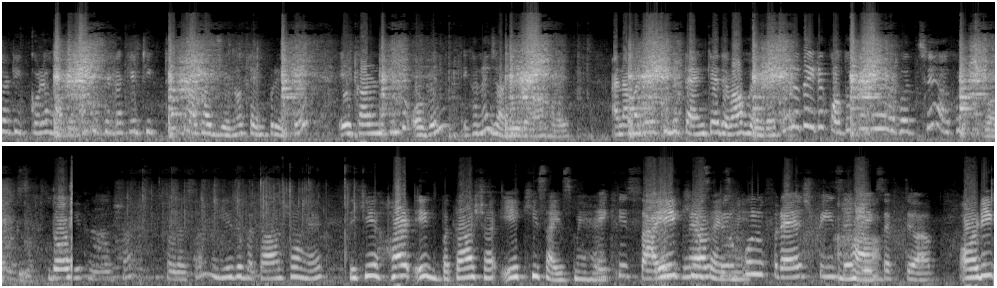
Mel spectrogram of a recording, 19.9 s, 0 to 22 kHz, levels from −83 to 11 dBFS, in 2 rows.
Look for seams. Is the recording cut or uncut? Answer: cut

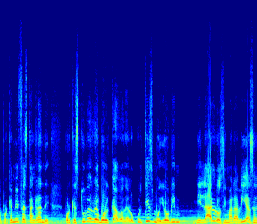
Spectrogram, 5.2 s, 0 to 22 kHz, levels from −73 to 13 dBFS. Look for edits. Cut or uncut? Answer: uncut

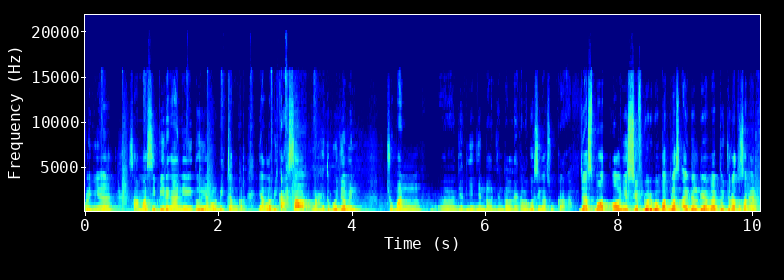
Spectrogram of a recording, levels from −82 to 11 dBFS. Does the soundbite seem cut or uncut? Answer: uncut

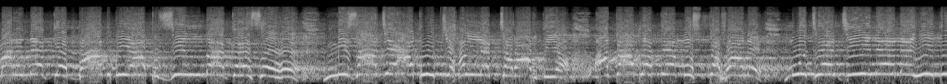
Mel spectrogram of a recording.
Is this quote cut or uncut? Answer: uncut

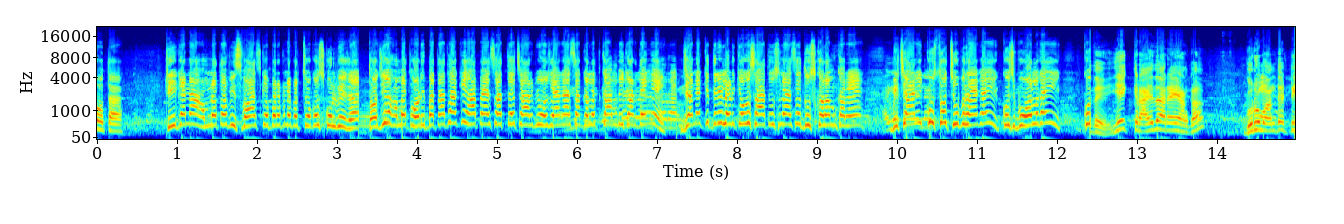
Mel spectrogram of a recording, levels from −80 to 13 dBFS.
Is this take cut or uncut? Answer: cut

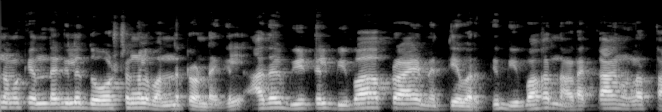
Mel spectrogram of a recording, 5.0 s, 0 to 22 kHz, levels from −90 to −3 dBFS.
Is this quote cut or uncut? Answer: uncut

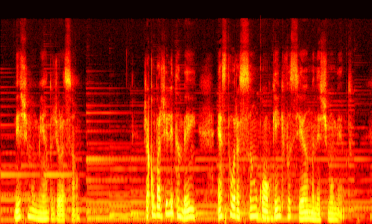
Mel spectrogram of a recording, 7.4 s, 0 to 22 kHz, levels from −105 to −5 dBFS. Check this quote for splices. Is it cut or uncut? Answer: uncut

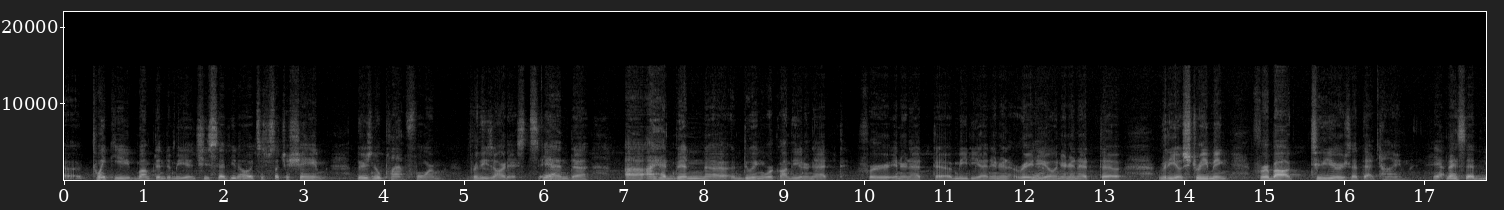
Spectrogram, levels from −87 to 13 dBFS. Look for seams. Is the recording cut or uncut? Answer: cut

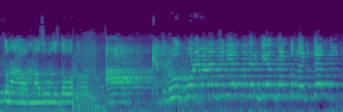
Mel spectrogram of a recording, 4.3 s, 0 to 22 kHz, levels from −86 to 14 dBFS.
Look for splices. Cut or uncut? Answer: cut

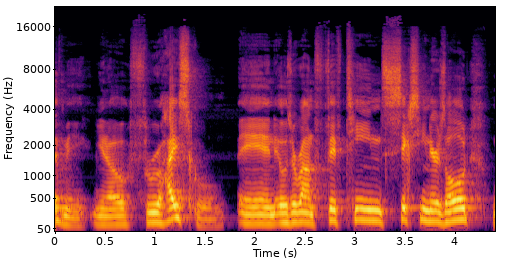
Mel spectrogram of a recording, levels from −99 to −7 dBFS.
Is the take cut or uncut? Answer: uncut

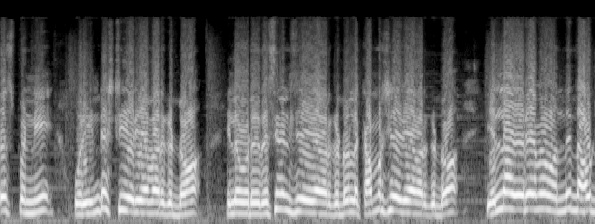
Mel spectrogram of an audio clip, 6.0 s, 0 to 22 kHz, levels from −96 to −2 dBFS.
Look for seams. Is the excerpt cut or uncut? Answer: uncut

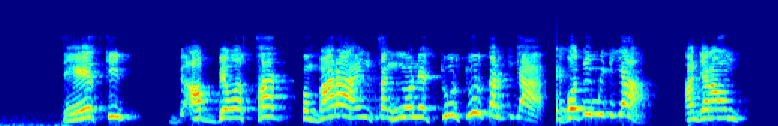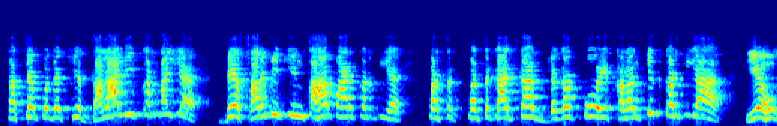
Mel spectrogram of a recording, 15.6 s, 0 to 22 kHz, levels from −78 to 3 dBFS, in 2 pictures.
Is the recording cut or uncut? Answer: cut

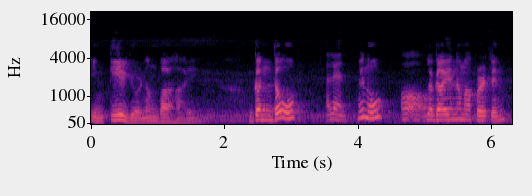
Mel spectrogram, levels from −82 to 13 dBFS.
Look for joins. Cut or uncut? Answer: uncut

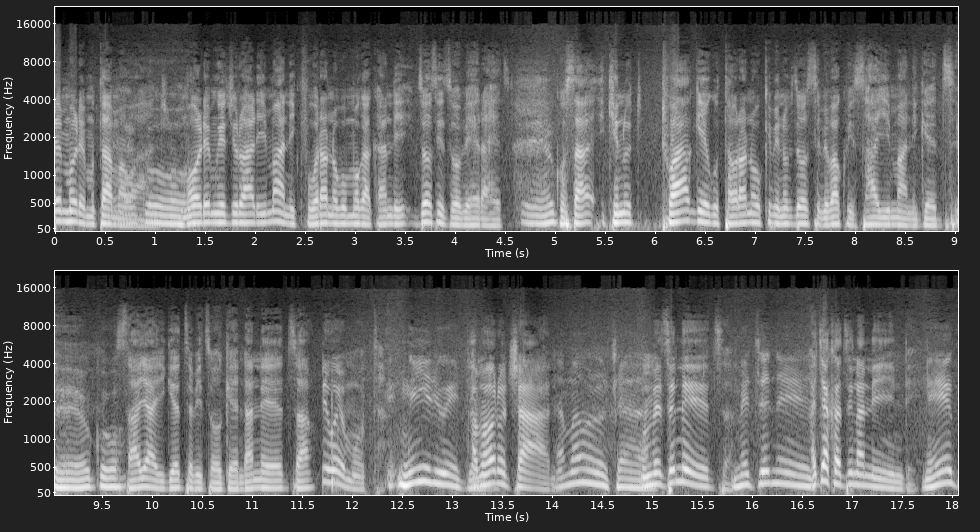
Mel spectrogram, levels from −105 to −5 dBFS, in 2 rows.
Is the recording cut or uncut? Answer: cut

